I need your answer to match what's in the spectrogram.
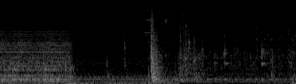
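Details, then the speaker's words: Epson WF-3640/WF-3620 printer showing error 0xEA: carriage motor whirs, stops at the same spot, then a sharp clack as the printhead carriage hits something; belt clean, no paper jam; damaged carriage blocking movement. "Bạn có thể nghe thấy tiếng lách cách rằng nó chạm vào thứ gì đó."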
